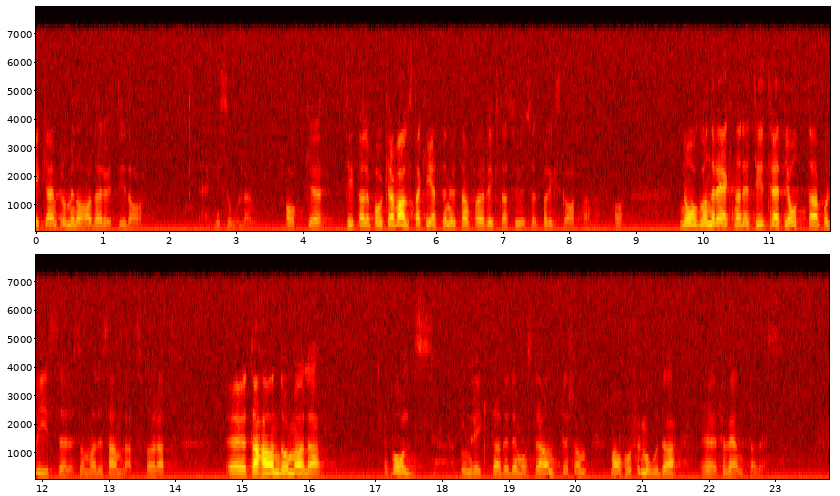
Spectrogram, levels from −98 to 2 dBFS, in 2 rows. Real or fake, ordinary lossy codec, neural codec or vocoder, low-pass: real; none; none; 7.2 kHz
